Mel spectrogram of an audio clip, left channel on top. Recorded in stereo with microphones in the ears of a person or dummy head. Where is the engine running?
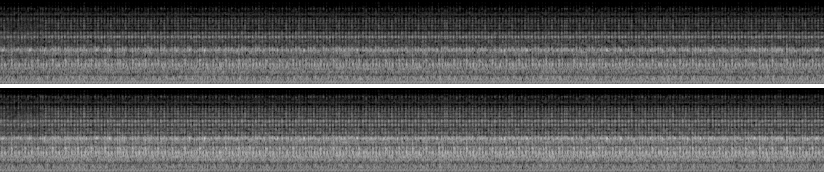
25° right (ahead or behind).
